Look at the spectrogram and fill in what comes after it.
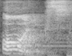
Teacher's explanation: eu falo ônix, ó, o O é o mais forte, é a penúltima sílaba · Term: paroxítona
